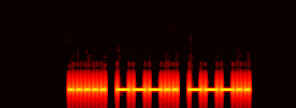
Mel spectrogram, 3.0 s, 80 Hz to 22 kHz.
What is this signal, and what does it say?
Morse code, heard as a keyed tone, about 30 wpm, 700 Hz. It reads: 588
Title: Numbers - 3-Digit 30wpm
